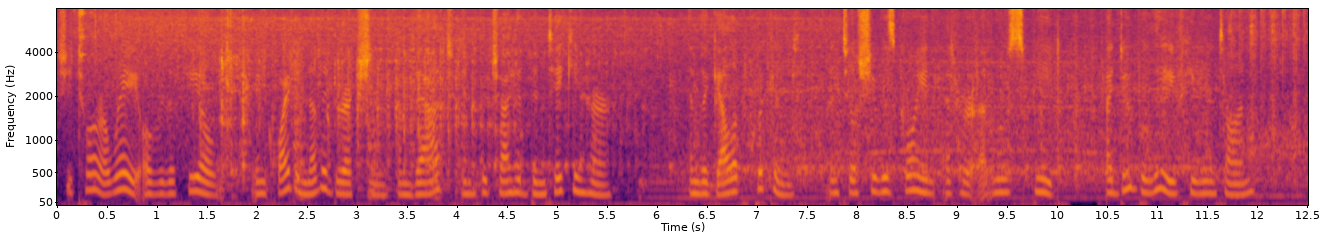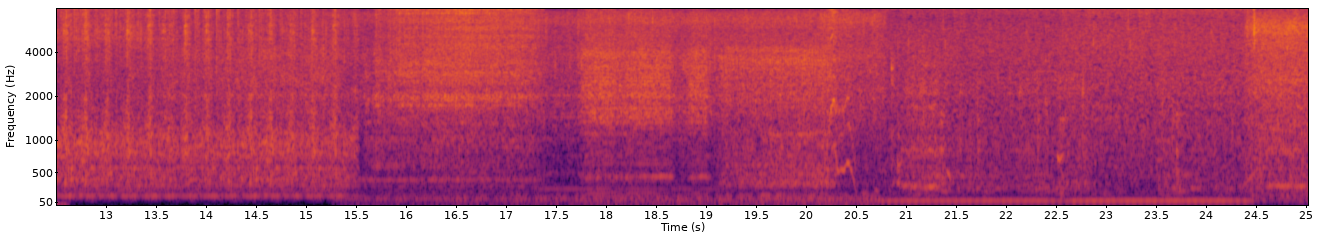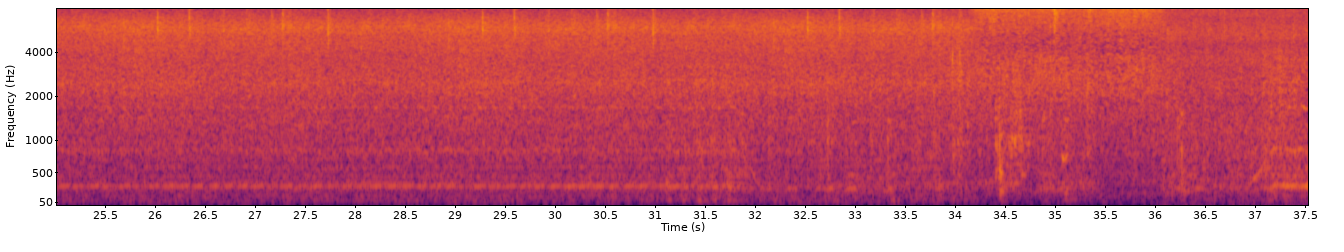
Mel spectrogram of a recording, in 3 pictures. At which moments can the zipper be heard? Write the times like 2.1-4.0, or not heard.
20.1-20.6.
